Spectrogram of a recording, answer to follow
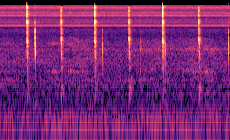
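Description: Car turn-signal indicator ticking evenly inside the cabin, about three clicks a second, over a low steady rumble of the idling SUV.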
